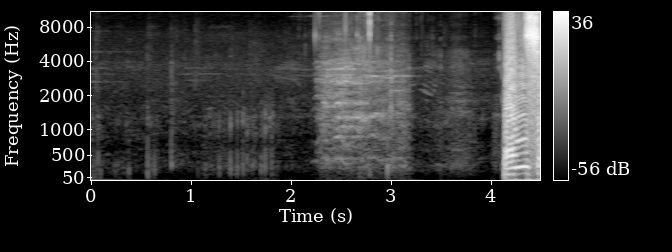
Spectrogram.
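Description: Mostly quiet open-air ambience with a few faint clicks, then faint distant voices calling out for about a second past the middle.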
